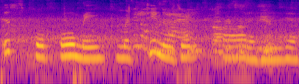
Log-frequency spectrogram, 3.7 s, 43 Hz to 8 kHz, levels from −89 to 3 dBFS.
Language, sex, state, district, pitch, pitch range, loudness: Hindi, female, Madhya Pradesh, Umaria, 225 Hz, 215-245 Hz, -16 LUFS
